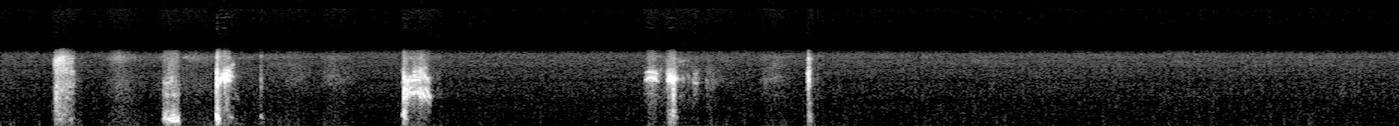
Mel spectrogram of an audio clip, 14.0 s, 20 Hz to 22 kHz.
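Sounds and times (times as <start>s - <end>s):
person coughing to clear something stuck in the throat: 1.6s - 2.4s, 4.0s - 4.4s.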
